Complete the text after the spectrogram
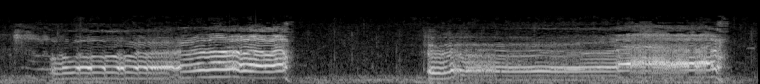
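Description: A Tasmanian devil gives two long, harsh, wavering screeches, each about two to three seconds, rising and growling at the end, separated by a brief pause.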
